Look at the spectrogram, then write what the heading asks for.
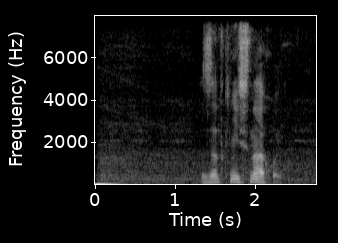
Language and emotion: Russian, neutral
